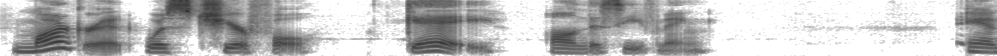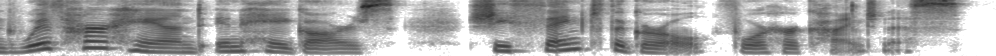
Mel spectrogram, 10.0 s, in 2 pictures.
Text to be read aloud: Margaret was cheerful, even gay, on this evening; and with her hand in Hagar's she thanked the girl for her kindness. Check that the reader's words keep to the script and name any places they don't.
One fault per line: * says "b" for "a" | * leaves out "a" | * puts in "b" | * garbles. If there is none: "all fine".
* leaves out "even"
